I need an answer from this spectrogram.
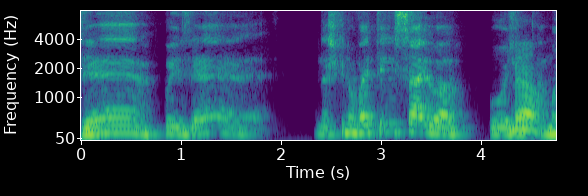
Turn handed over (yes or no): yes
